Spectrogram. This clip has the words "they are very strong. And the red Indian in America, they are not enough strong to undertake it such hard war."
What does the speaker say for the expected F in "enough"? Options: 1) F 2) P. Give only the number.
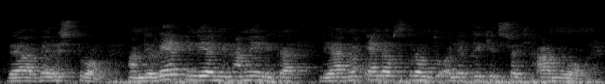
2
